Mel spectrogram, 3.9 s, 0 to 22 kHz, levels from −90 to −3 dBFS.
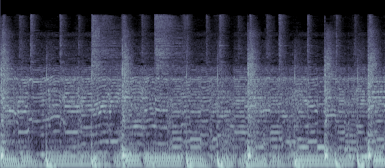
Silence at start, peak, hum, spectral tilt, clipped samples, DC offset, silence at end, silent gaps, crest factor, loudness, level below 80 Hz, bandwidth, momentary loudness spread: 0 s; -10 dBFS; none; -4.5 dB/octave; under 0.1%; under 0.1%; 0 s; none; 18 dB; -27 LUFS; -34 dBFS; 16.5 kHz; 3 LU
